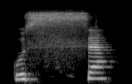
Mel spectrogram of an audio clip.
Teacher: And for seen, give safir, give rukhawa, and the sound will be light.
